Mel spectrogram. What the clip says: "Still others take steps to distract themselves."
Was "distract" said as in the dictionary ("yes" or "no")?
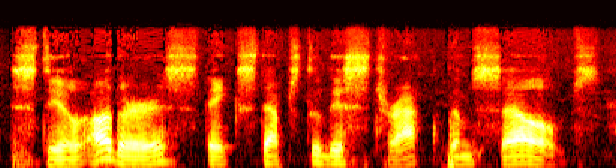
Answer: yes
